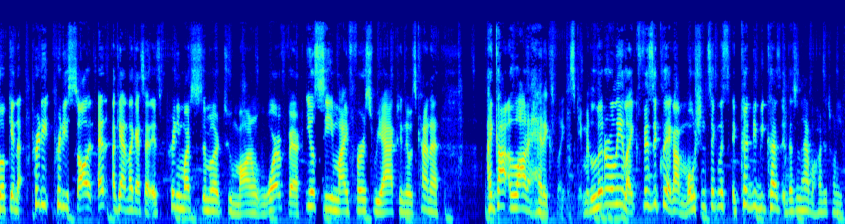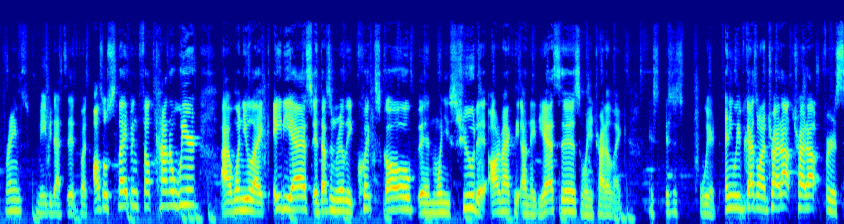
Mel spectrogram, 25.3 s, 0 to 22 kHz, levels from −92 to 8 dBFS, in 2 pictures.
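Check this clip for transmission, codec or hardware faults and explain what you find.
The clip shows no transmission or hardware faults; the problem is a speech-tuned processing stage left running on material it wasn't designed for.

Noise suppressor applied to music or sounds: throughout, a suppressor built for speech treats steady tone and ambience as noise. Its gain keeps moving by something like 5 dB, so held sound and tails pump and thin while attacks pass mostly intact.

Sound cut by the noise suppressor: at 0.34–0.53, 1.38–1.71, 2.4–2.58, 6.58–7.3, 8.31–8.73, 12.42–12.77, 15.85–16.0 and 22.2–22.67 s, the suppressor classes sustained or decaying sound as noise and pulls it down by about 9 to 12 dB, leaving audible dips and clipped decays.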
